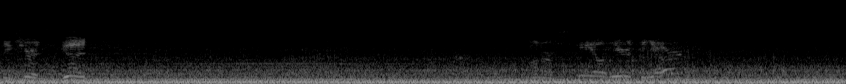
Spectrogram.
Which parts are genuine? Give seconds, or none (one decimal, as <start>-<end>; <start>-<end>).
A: 0.0-5.6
